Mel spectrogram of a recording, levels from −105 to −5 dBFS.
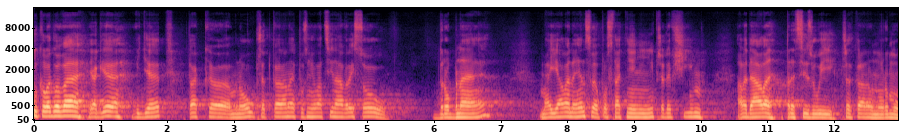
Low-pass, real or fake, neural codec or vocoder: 14.4 kHz; fake; codec, 44.1 kHz, 7.8 kbps, DAC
